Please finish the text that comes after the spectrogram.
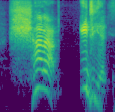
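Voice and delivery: high, mock-annoyed shut up; annoyed retort. Boy answers his brother with a mock-annoyed snap. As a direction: snap back at your brother. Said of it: "And I say".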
